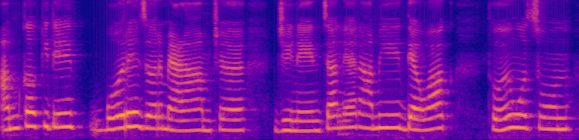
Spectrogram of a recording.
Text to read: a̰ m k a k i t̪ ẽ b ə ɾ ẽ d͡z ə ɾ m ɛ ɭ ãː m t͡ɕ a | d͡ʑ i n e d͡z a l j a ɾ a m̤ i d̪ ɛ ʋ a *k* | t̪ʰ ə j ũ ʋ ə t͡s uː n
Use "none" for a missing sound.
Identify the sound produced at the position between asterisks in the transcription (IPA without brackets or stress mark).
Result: k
